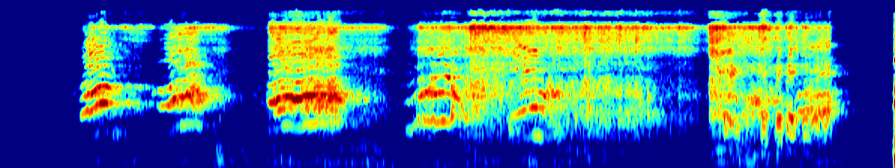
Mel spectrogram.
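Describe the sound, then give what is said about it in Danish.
Screams and shrieks from a sled crash on a steep snowy hill, riding an old sled: several loud bursts of high-pitched screaming voices separated by short silences. “Der bliver skrejet igennem der. Det er lyden af et styrt.”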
